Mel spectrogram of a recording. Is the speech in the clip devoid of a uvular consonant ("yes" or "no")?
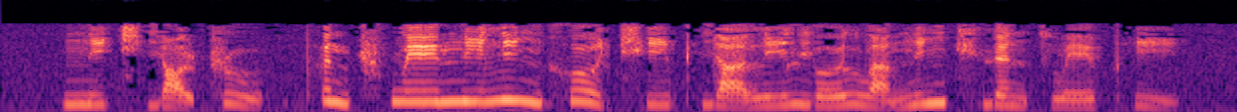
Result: yes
